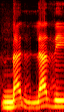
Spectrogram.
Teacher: نون کو لام کے ساتھ ملانا ہے، لام مشدد ہے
